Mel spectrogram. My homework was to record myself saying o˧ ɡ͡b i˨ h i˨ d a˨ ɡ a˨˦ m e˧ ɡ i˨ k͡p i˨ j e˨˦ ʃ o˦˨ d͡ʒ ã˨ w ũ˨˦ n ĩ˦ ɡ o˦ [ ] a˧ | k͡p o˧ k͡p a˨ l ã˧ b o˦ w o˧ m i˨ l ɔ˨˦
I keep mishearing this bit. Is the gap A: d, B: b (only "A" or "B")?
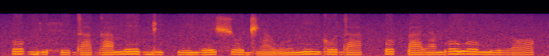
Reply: A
